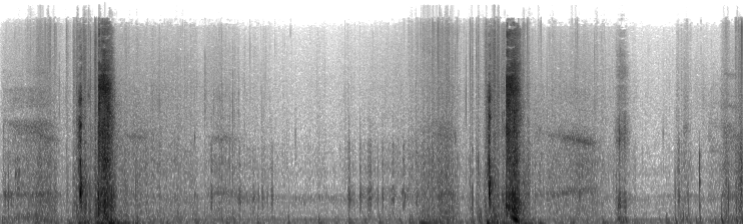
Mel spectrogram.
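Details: Two forceful sneezes, each with a sharp inhaled build-up, about six seconds apart, from a congested female with a cold who has been coughing all day and losing her voice.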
